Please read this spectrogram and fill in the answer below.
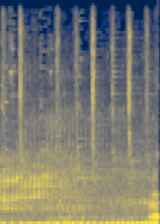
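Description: Royal Enfield motorcycle engine running while riding along, its exhaust pulses heard as a fast, steady low beat.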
